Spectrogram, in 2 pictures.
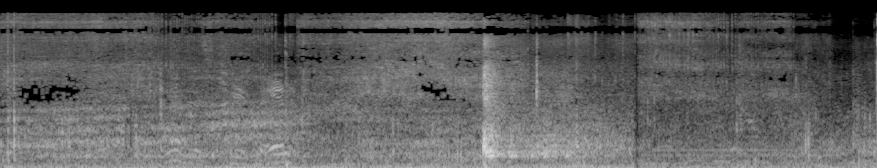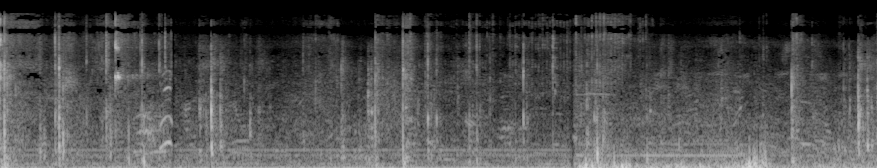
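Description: BMX bike riding on concrete skatepark ramps: a sharp bang about five seconds in, scattered clicks and knocks, and a louder stretch of rolling and impact noise near the end, with people talking in the background.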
